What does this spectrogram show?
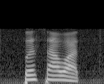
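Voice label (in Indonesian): "pesawat", Indonesian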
